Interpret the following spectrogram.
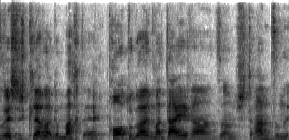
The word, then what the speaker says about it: Madeira: Madeira wird es ausgesprochen.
